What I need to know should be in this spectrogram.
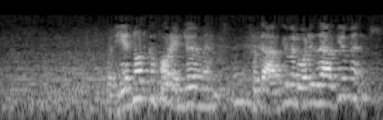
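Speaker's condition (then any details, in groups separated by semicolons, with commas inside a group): No condition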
